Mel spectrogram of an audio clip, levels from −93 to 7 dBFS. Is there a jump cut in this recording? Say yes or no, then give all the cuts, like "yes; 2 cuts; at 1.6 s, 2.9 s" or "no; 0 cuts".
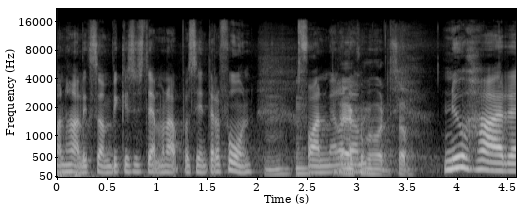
yes; 1 cut; at 2.4 s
